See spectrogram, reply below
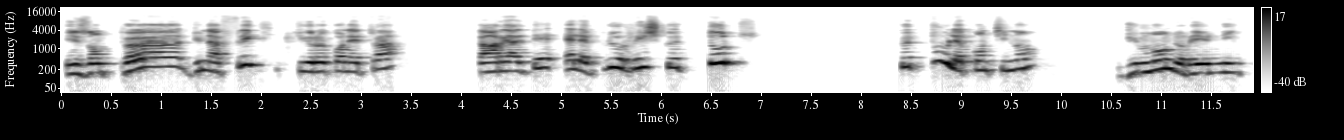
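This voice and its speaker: A man's voice: high voice, lively intonation, slow pace, a bit bright, roomy sound. A man speaking as a coach in an impassioned monologue, declaiming and repeating phrases for emphasis.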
